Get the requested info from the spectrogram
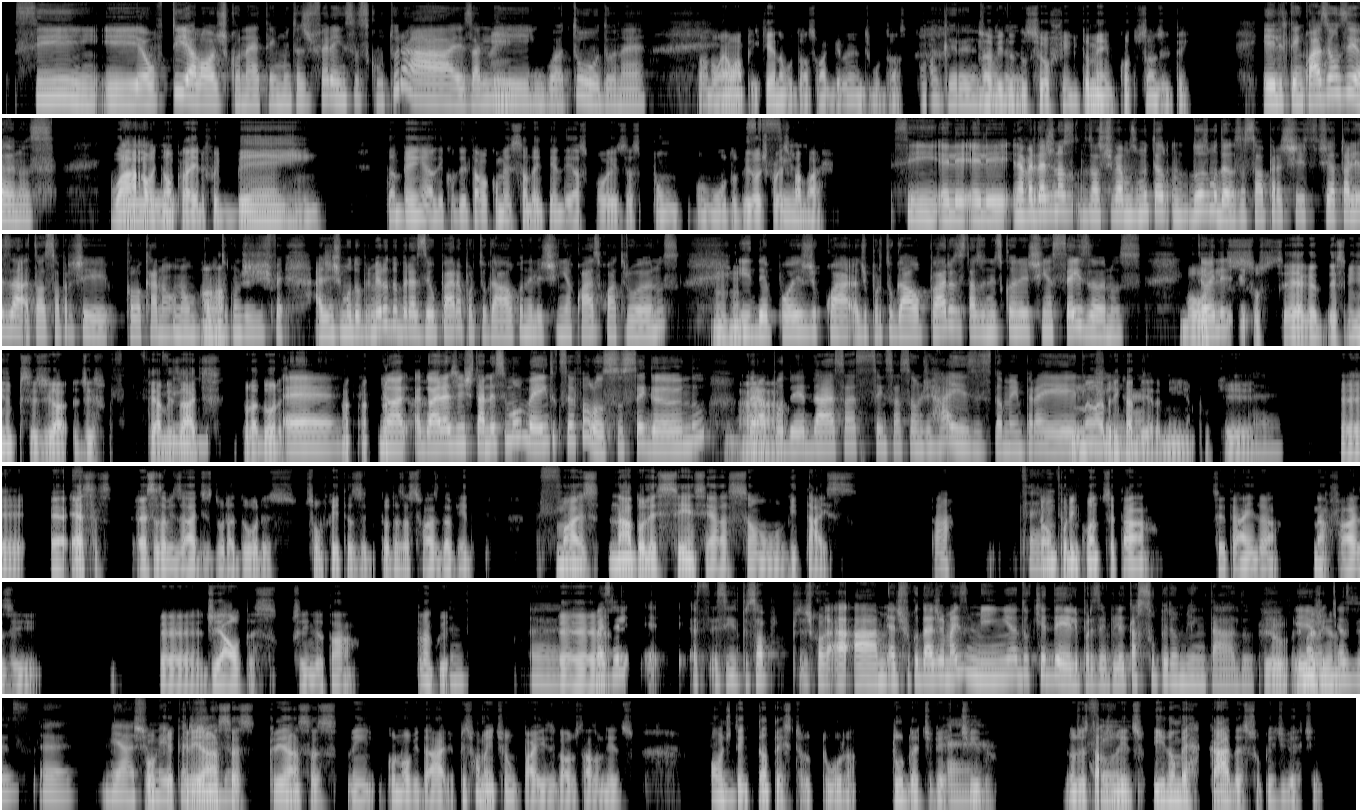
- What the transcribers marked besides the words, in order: other background noise; laugh; tapping
- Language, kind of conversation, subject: Portuguese, advice, Como você se sente quando tem a sensação de não pertencer, por diferenças culturais, no trabalho ou no bairro?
